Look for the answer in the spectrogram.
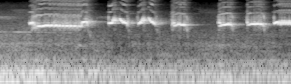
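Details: Morning ngeplong singing from a home-kept orange-headed thrush used as a tutor for other songbirds: a drawn-out whistle, then clipped slurred whistles and rasping notes in rapid sequence, ending on a buzzy tone.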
